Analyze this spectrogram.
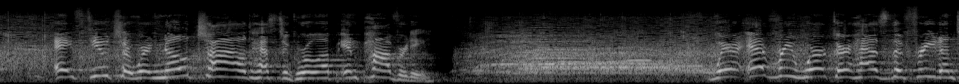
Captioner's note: applause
